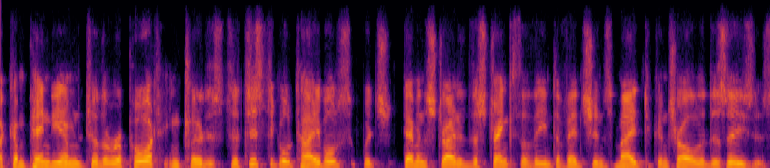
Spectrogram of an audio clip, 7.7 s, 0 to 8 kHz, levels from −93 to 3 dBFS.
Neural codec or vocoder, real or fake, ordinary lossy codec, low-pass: none; real; Opus, 32 kbps; 7.2 kHz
